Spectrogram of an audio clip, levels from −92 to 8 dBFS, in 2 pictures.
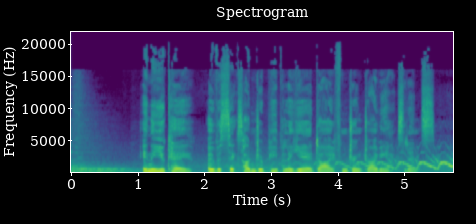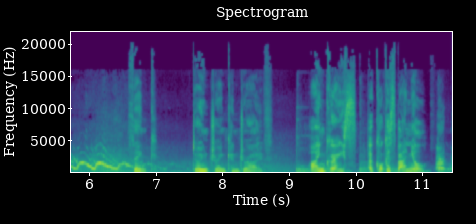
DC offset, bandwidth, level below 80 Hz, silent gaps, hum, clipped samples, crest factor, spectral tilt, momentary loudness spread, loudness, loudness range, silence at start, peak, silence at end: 0.2%; over 20 kHz; -38 dBFS; none; none; under 0.1%; 16 dB; -4 dB/octave; 15 LU; -15 LUFS; 3 LU; 0 s; 0 dBFS; 0 s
